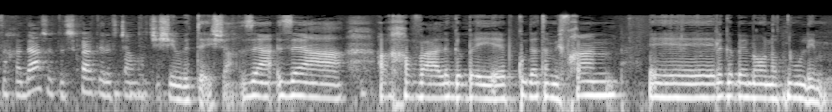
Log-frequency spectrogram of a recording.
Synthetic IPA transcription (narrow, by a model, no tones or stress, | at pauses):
saχadaʃataʃkateleft͡ʃamo̞ːt̪ʃiʃimvete̞̰jʃa̰zezeaʁχavale̞ɡabe̞jpkudathamifχan | ele̞ɡabe̞jmeono̞tneulim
